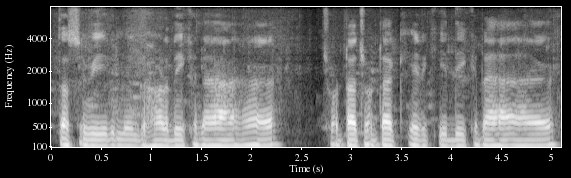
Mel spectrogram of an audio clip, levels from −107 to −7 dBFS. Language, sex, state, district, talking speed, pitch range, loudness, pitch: Hindi, male, Bihar, Patna, 130 wpm, 120-130 Hz, -20 LUFS, 120 Hz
